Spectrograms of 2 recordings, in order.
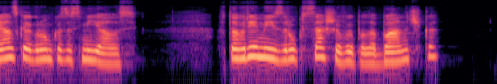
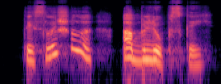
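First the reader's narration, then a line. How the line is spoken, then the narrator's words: Plain. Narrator (Russian): сказала Дерезубова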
